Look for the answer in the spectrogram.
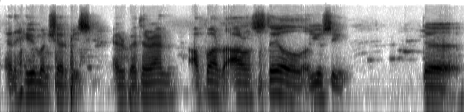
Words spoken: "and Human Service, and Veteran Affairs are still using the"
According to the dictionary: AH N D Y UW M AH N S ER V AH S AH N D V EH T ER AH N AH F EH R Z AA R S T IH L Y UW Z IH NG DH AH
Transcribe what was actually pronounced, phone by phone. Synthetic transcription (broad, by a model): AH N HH Y UW M AH N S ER P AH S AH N V EH T ER AH N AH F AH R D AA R S T IH L Y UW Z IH NG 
